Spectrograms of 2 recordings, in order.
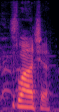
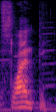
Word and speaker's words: sláinte: Sláinte. I can't say that. I don't know. Sláinte? Sláinte. Sláinte. I always pronounced it slanty. Because I read it as it's written, but it's sláinte, and I don't know Irish people other than you.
